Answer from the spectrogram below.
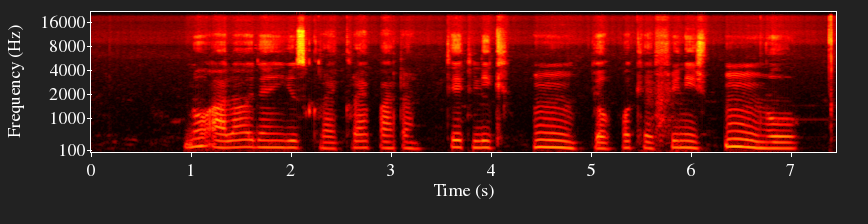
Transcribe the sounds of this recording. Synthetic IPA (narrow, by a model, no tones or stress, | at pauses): noʔalaʊdɛ̃mjuskɾaɪkʰɾaɪpatãn | tʰeklik̩ | jɔpɔkʰɛtfiniʃ̩ | o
